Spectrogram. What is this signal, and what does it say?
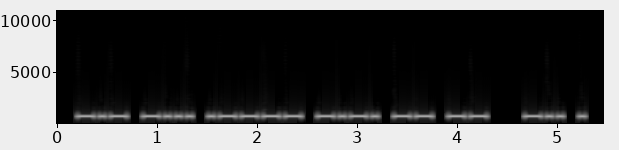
Morse code, heard as a keyed tone, about 22 wpm, 700 Hz. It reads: KB1CMM DE
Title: USA Callsign DE Callsign - 6 Characters - 22wpm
